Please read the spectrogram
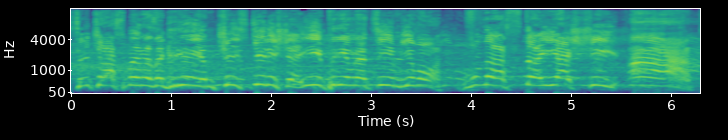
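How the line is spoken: Loud shout, out of breath. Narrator (Russian): В голос закричал солист, переводя дыхание после песни, короткой, но импульсивной

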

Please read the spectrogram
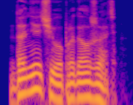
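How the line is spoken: Quiet speech. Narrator (Russian): тихо сказал Нияз

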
